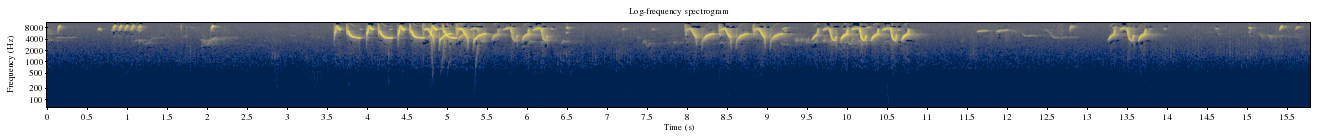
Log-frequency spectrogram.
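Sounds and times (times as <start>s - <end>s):
coal tits displaying on territorial boundary: 0.0s - 2.3s, 3.6s - 6.6s, 7.2s - 10.9s, 11.6s - 15.7s.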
